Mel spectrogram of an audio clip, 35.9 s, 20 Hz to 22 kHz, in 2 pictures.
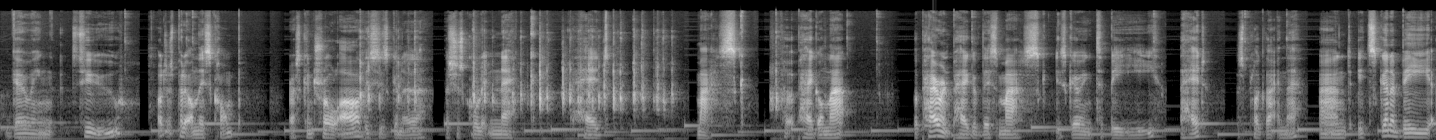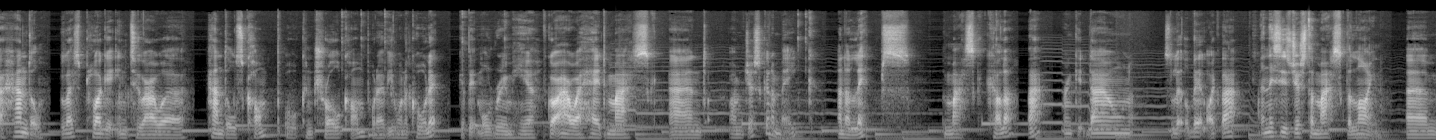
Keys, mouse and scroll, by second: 1.7-2.3 scroll up 1, 2.3 click, 3.3-8.8 typing, 9.6 ctrl+p, 10.3 space, 10.6 click, 10.8 space, 11.6 click, 13.0 space, 13.2 click, 13.5 space, 14.5 click, 15.9 space, 16.0 click, 16.4-17.2 scroll down 1, 17.2 space, 18.6-19.1 scroll up 1, 21.6 space, 21.9 click, 22.1 space, 23.0 scroll up 1, 23.5 click, 26.3-26.7 scroll down 1, 27.9 click.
